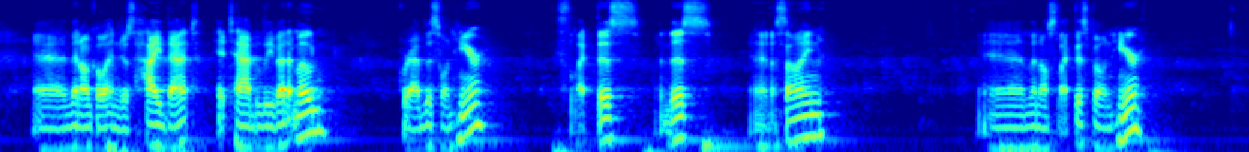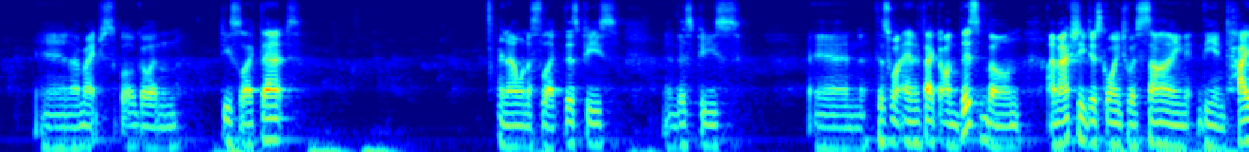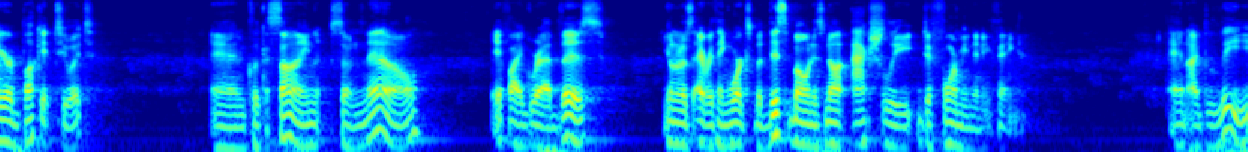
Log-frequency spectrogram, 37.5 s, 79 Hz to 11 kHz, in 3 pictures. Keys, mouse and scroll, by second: 0.1 middle click, 1.3 h, 1.5 middle click, 2.1 Tab, 2.5 middle click, 4.1 right click, 4.8 Tab, 5.7 l, 6.6 l, 7.8 click, 8.3 Tab, 9.9 Tab, 10.3 Tab, 11.2 right click, 11.8 Tab, 14.7 a, 15.1 shift+middle click, 15.4 scroll up 3, 15.8 z, 16.1 shift+middle click, 16.3 z, 16.4 middle click, 18.0 l, 19.0 l, 19.1 scroll down 4, 19.4 middle click, 20.1 middle click, 23.2-25.3 typing, 25.5 middle click, 27.7 click, 27.9 Tab, 28.1 KP_3, 28.4-29.0 scroll down 3, 29.0 Tab, 29.3 z, 30.2 right click, 30.6 r, 33.5 r, 36.8 scroll down 4, 37.1 shift+middle click, 37.4 z.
